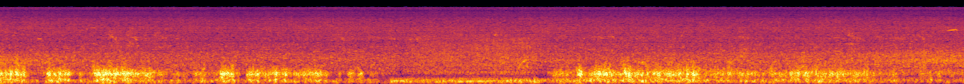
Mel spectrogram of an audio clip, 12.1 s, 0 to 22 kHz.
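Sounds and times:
fountain water spraying: 0:00.0 - 0:12.0
wind buffeting microphone: 0:00.0 - 0:12.0.

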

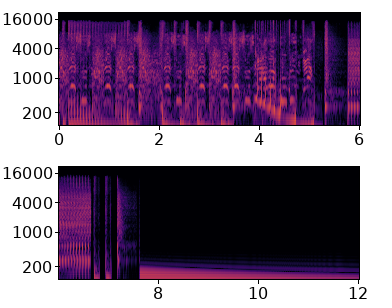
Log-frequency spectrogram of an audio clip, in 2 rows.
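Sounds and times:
deep synthesized bass note: 0:07.6 - 0:12.0.

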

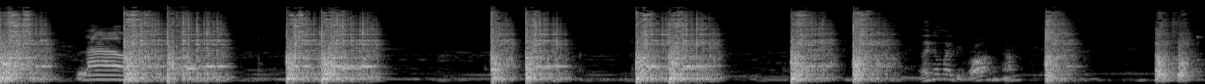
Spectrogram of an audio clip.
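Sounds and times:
hammer striking coconut: 0:02.8 - 0:03.9, 0:04.9 - 0:07.3, 0:07.9 - 0:09.0, 0:10.4 - 0:10.9.

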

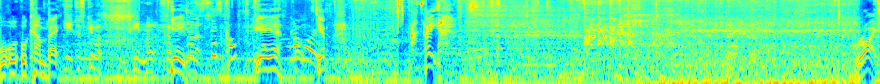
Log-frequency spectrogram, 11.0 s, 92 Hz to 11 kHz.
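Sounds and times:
motorcycle engine: 0:02.2 - 0:11.0.

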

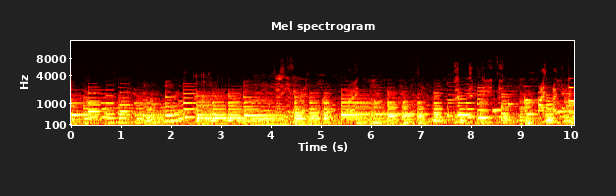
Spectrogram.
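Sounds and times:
grand piano chords and notes: 0:00.0 - 0:10.0.

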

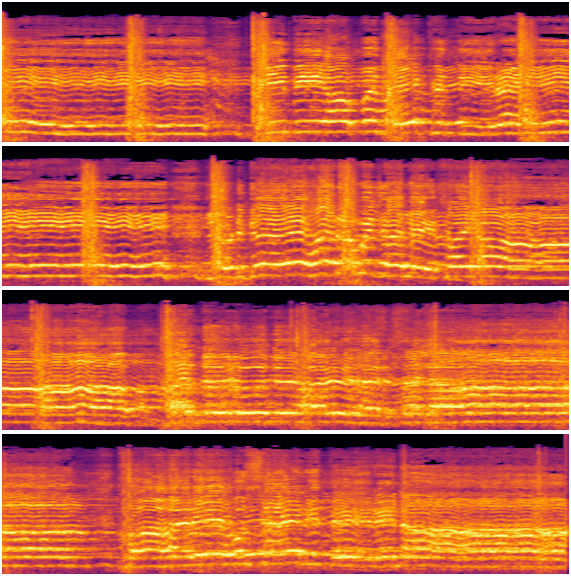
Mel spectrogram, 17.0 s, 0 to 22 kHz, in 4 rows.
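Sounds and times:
men chanting in unison: 0:00.0 - 0:17.0
hands slapping chests: 0:00.9 - 0:14.8.

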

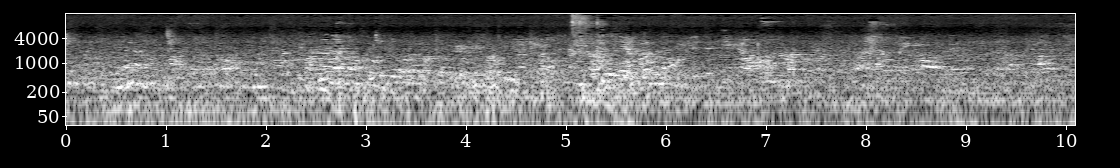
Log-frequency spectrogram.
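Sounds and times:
indistinct chatter of shoppers: 0:00.0 - 0:10.0.

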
